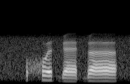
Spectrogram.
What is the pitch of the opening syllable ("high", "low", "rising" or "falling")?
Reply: high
